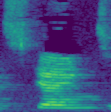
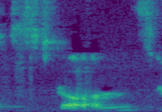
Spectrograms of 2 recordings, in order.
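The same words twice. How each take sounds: First: "scones" with a long O, rhyming with "stones". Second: "scones" with a short O, rhyming with "dons". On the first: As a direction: say "scones" to rhyme with "bones". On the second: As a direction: say "scones" like "gone" plus an S. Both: Shown as a demonstration. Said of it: "however you like to say it".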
